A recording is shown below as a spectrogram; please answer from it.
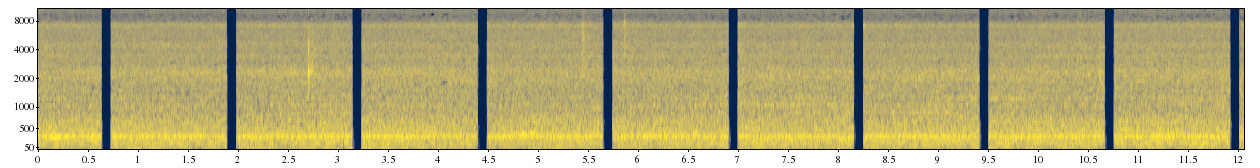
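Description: Steady background hiss with a low hum, cut by brief silent gaps a little more than once a second. One faint click about three seconds in.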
